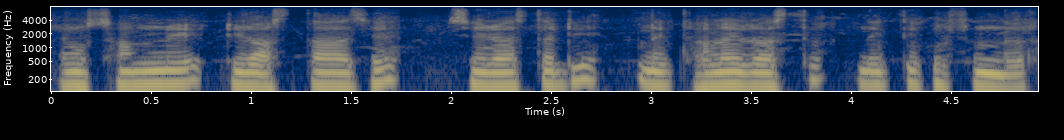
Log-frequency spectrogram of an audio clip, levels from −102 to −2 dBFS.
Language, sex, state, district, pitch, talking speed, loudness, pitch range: Bengali, male, West Bengal, Dakshin Dinajpur, 145 Hz, 170 wpm, -38 LUFS, 140-155 Hz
